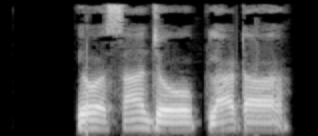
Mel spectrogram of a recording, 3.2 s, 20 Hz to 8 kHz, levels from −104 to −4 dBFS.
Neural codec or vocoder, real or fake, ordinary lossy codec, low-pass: none; real; MP3, 32 kbps; 7.2 kHz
